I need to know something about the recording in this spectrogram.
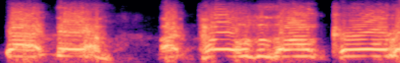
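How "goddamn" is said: ordinary talk, nothing marked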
